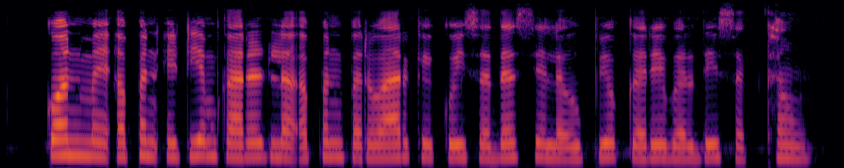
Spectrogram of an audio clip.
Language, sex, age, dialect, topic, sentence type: Chhattisgarhi, female, 25-30, Northern/Bhandar, banking, question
